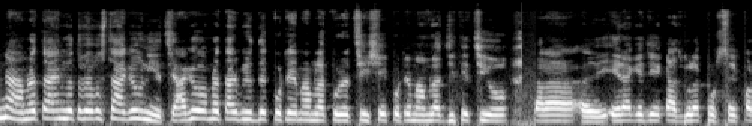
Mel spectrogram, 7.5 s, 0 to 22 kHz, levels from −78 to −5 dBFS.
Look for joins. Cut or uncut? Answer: uncut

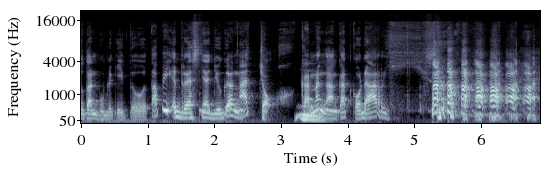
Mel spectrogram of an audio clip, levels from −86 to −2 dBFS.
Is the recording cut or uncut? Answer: uncut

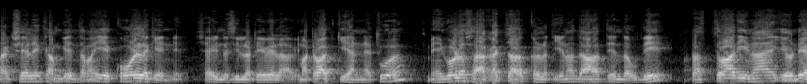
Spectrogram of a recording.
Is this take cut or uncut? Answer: cut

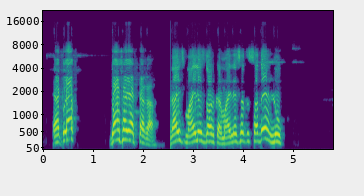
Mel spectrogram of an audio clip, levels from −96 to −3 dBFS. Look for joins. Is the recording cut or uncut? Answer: cut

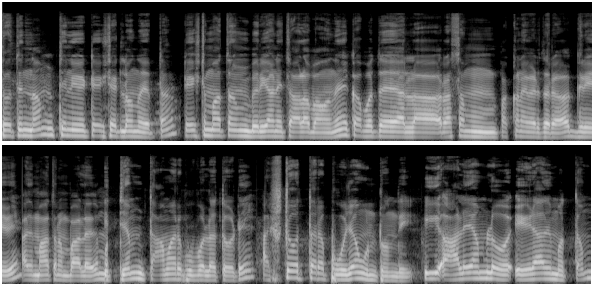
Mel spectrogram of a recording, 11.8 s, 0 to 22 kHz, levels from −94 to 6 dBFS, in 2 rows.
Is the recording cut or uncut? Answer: cut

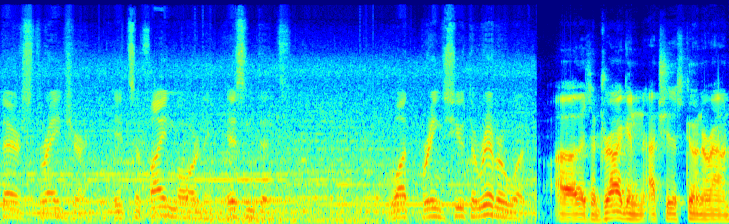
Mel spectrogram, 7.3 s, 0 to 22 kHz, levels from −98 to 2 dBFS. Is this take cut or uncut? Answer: cut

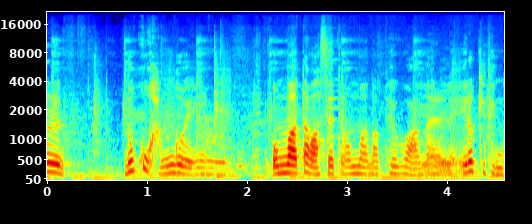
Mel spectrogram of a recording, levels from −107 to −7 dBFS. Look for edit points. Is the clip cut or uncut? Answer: cut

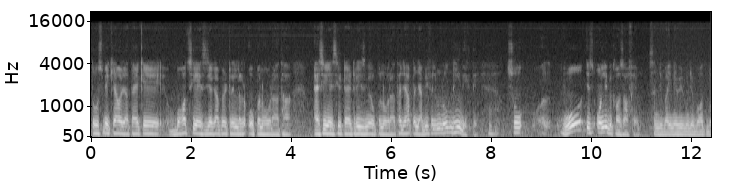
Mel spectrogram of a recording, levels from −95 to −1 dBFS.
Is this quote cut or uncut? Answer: cut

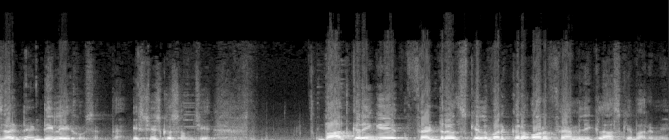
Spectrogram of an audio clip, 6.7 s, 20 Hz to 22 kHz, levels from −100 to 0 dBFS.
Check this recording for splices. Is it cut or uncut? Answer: uncut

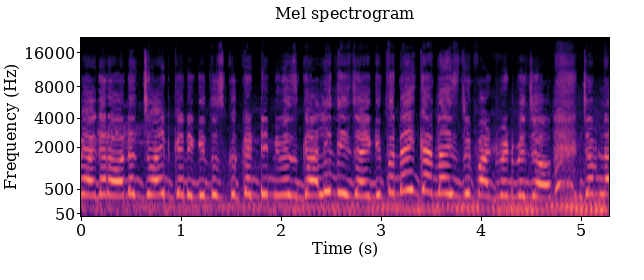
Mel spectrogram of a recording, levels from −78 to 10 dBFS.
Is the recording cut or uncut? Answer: uncut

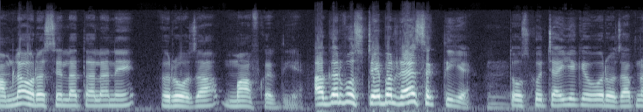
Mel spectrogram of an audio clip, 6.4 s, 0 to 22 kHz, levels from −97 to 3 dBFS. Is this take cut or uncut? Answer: cut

